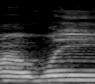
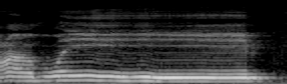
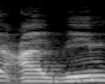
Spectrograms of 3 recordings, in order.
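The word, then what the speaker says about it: عظيم: পাতলা হবে, যালিকাল ফাওজুল আযীম। এখানে আমরা অনেকে আজিম বলি, তো আজিম বলা যাবে না, আজিম বললে এটা জালের উচ্চারণ হয়ে যাবে, এটা জ উচ্চারণ করতে হবে মোটা করে।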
